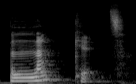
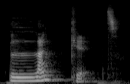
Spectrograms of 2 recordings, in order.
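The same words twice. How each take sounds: The two takes are said the same way.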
